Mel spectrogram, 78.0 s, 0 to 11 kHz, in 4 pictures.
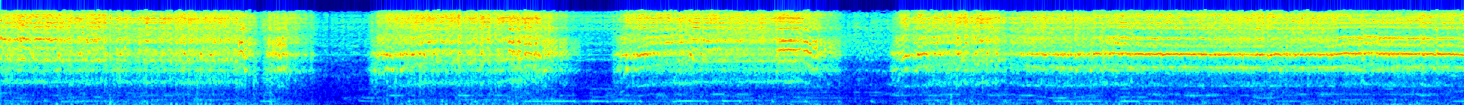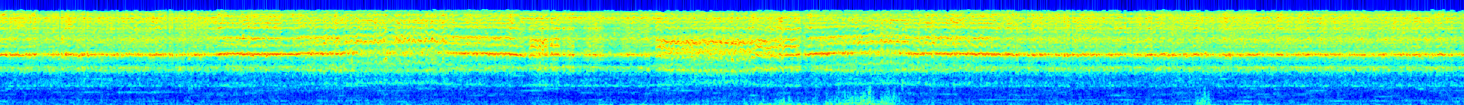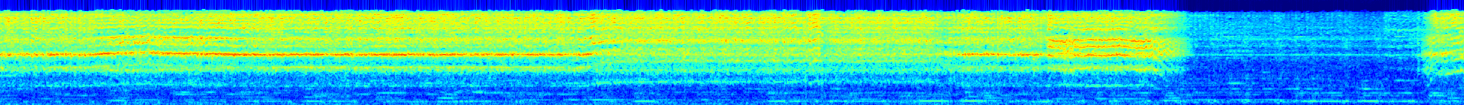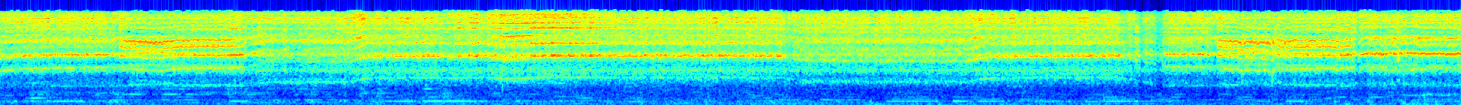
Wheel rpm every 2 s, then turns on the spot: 200, 150, 80, 150, 130, 100, 150, 160, 160, 160, 160, 160, 160, 160, 160, 160, 160, 160, 160, 160, 160, 160, 160, 180, 200, 190, 160, 70, 0, 130, 160, 200, 230, 230, 220, 200, 230, 170, 160.
none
